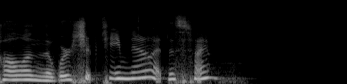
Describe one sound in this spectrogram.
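A woman speaks calmly into a microphone in an echoing room.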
